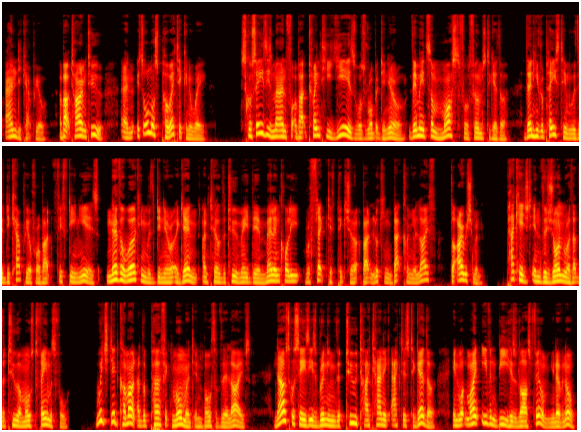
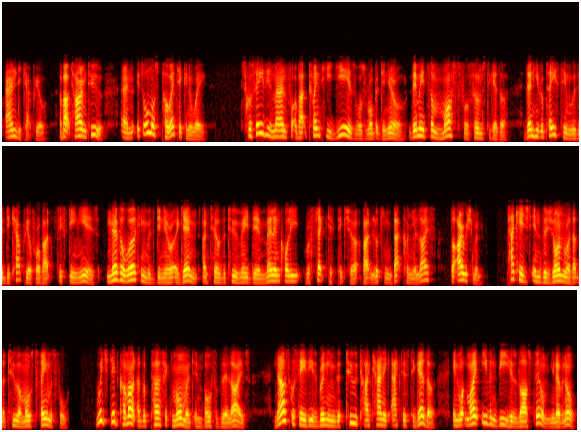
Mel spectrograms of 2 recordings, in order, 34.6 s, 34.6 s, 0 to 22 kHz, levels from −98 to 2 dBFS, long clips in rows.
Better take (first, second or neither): first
